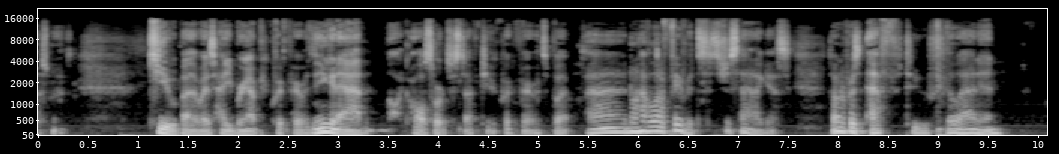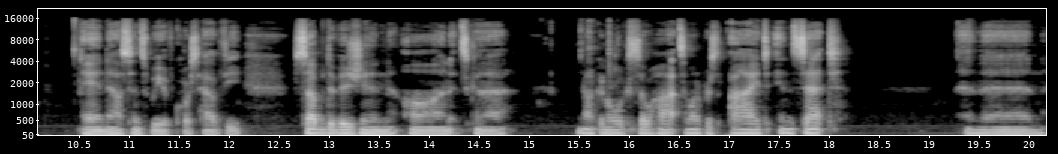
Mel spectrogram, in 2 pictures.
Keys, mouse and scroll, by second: 0.0 shift+middle click, 0.8 Tab, 1.9 1, 2.3 alt+click, 3.5 alt+click, 4.8 shift+middle click, 6.4 shift+middle click, 9.0 f, 10.4 middle click, 11.7 scroll up 1, 12.3-13.2 scroll up 3, 13.2 g, 19.2 i, 19.4 alt+z, 20.0 alt+z.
